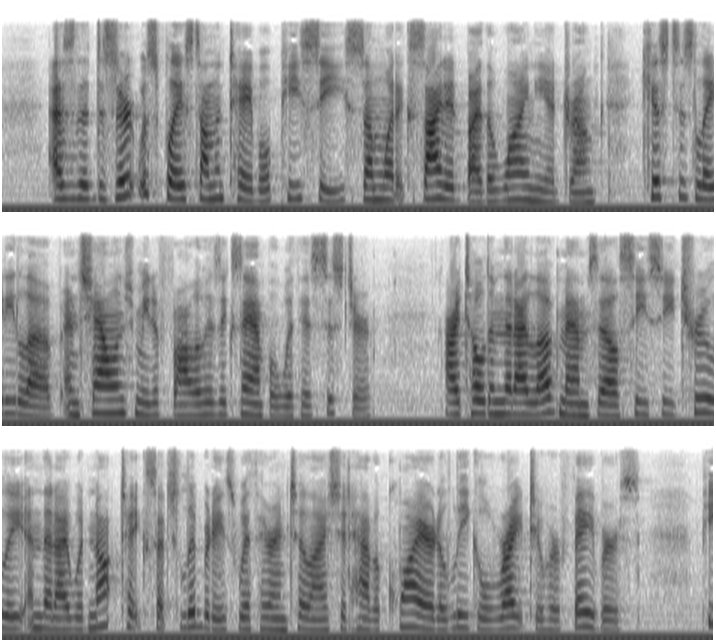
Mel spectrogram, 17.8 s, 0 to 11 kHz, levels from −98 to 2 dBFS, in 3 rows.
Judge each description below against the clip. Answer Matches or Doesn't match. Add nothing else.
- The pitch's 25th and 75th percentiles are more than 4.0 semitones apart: Doesn't match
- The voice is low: Doesn't match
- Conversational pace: Doesn't match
